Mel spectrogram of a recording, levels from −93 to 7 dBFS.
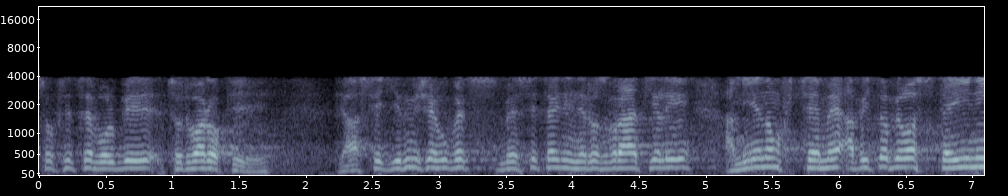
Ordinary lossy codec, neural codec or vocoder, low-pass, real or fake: AAC, 16 kbps; codec, 16 kHz in and 24 kHz out, 1 kbps, XY-Tokenizer; 7.2 kHz; fake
